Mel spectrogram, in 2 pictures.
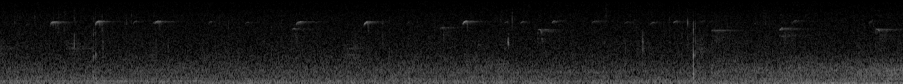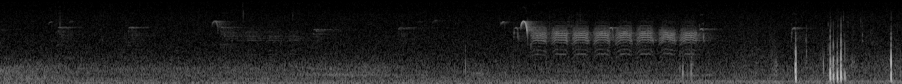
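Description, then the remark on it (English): Faint whistled song of several black-capped chickadees at a roadside alongside a woodlot of cedar, poplar, birch and maple, short clear notes repeated over a quiet outdoor background, with a brief burst of busier chirping toward the end. “We got some black-capped chickadees singing. So that whistle, that is their song.”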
